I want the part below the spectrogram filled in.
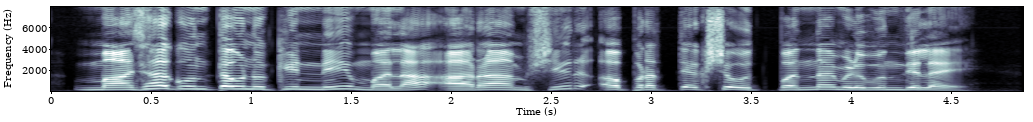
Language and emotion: Marathi, happy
